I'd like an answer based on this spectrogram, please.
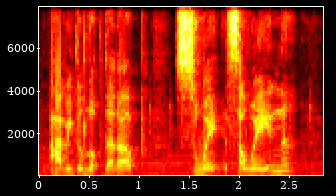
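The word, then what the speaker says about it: Samhain: Sain like spelled Sam Hayne. I kept that up because it has the word Sam in it and that's my name.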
